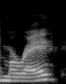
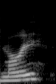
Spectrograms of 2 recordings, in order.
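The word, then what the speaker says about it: Maurras: went around for years saying charles Marais and not realizing that it was Marie this cuz in my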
